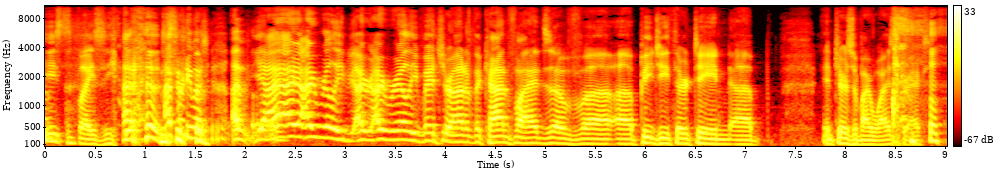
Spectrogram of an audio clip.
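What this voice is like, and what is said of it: Imitates another person's voice. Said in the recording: “Now that's a good Rob Paulson. ... That is a good Rob Paulson impersonation. ... that was an excellent Rob Paulson impersonation. ... that was a fucking spot on.”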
